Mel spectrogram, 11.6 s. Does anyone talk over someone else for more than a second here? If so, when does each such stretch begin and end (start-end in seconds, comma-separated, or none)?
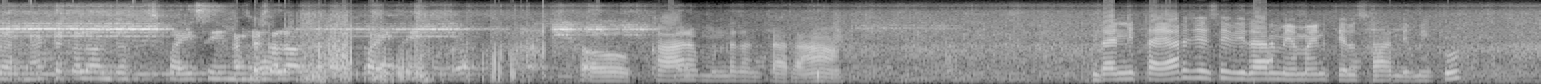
none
